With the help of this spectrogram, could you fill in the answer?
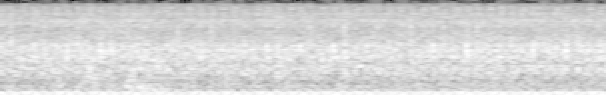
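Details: Fordson Dexta diesel tractor after tweaking the vacuum-governed mechanical injection pump: steady, even diesel clatter at idle with a low, constant rumble, no knocks or hunting; normal idle.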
